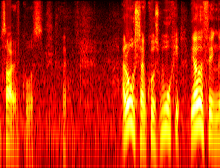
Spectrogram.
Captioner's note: chuckles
